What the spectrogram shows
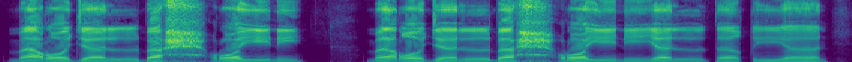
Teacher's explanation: Yaitu ha atau bisa kita sebut dengan ha pedas, yaitu adanya aliran nafas yang kita lafalkan dan dia lembut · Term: ha kecil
